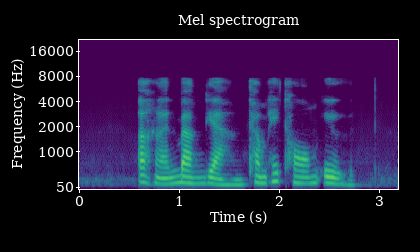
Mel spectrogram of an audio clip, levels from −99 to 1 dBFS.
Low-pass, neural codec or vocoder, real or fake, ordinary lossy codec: none; codec, 16 kHz, 4 kbps, X-Codec, HuBERT features, trained on LibriSpeech; fake; none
